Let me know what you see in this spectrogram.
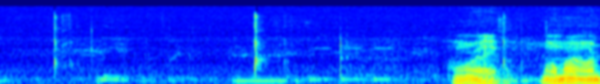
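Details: Hiccups: three sharp, brief catches in a quiet room, followed by two louder voiced sounds.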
